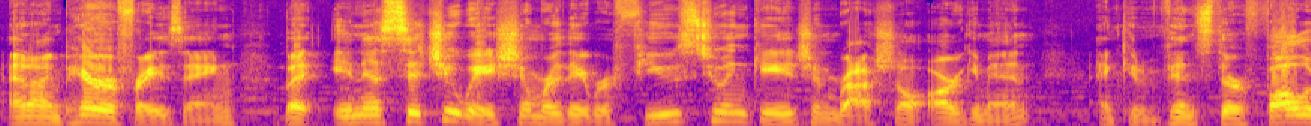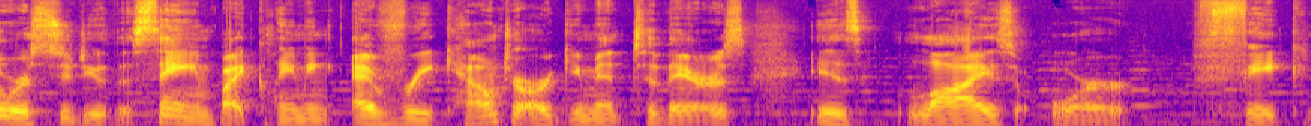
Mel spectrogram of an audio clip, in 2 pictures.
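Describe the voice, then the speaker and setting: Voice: mid-range voice, moderate pace, gravelly, soft background music. Narratore canadese di video saggi, tono sardonico e colloquiale, con qualche parolaccia. La voce ha un'altezza media e c'è una lieve musica di sottofondo. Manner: sardonic, conversational, profane. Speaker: video essayist. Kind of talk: scripted video essay narration.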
